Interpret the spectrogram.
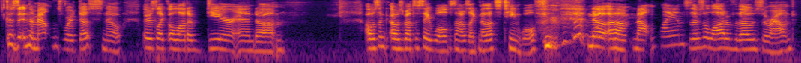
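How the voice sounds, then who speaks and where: A woman's voice: medium pitch, moderate pace, bright, forceful tone. A Californian woman with a Californian accent chatting casually, rambling playfully and saying like a lot. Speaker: host. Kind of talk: casual chat.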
